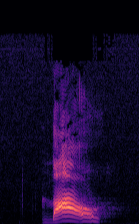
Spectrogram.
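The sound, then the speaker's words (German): A single drawn-out meow, a person imitating a cat, rising then falling in pitch over about half a second, clear with nothing else around it. “Ja, du bist auch eine Katze. Mach mal dein Miau.”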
